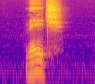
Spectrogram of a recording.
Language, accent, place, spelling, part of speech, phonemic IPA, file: German, Germany, Berlin, welsch, adjective, /vɛlʃ/, De-welsch.ogg
- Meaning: 1. of the Romance-speaking areas and population of Switzerland 2. Romance (of the Romance languages and their speakers in general, particularly French and Italians) 3. foreign, not native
